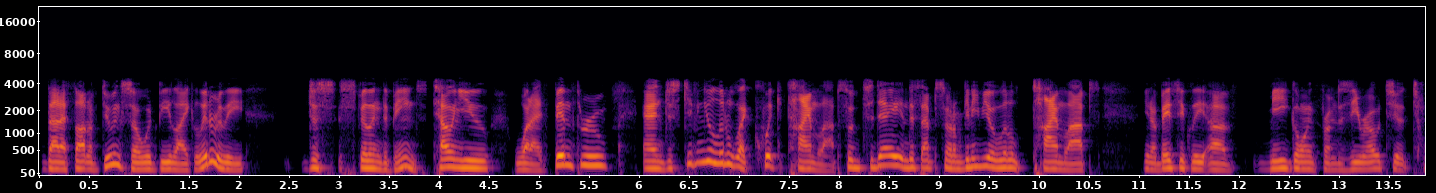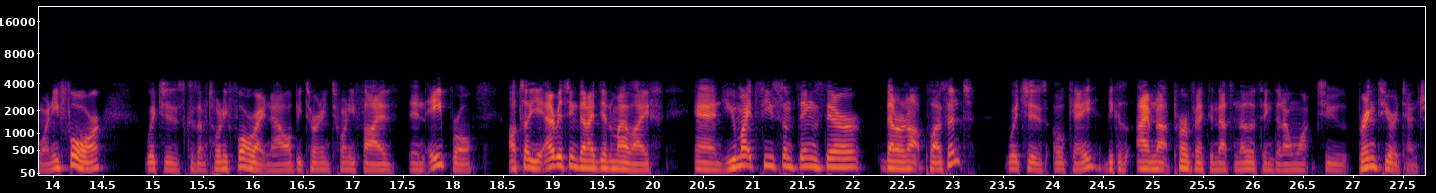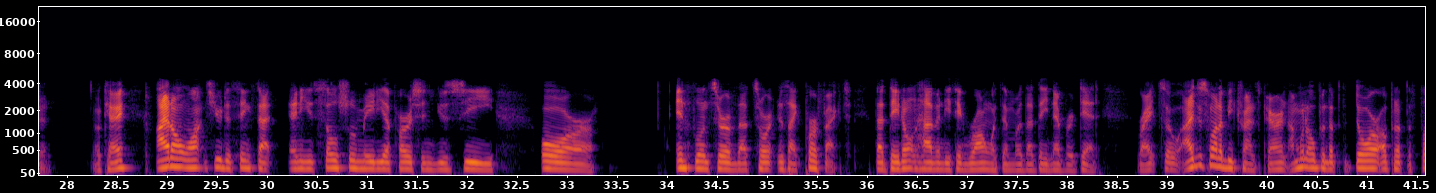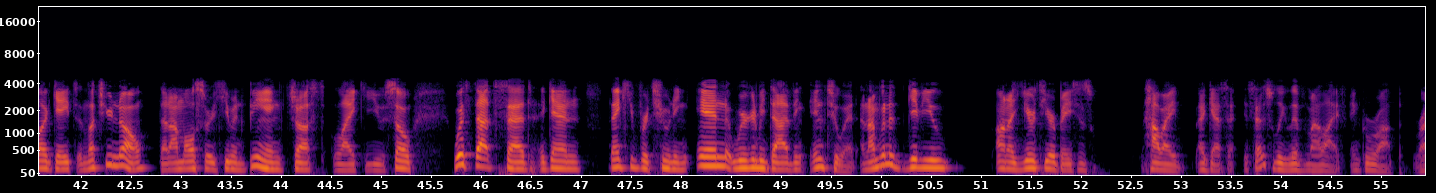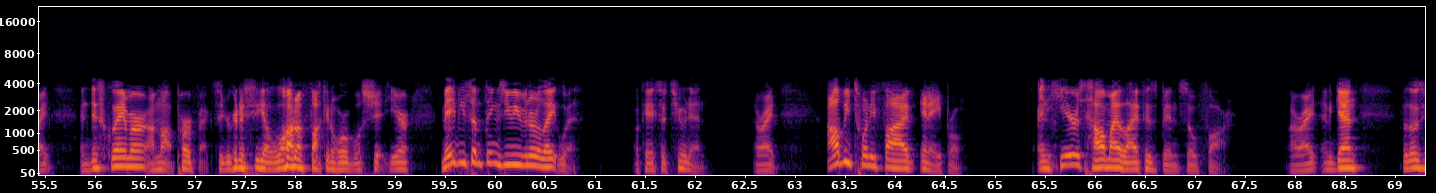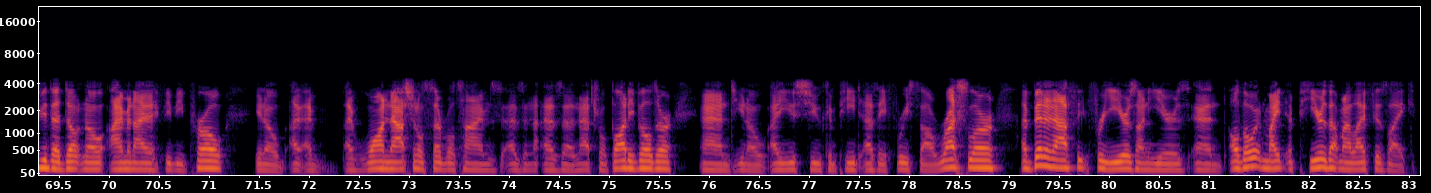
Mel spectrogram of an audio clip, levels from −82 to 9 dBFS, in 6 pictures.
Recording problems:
high frequencies cut off; severe; nothing above 4 kHz

